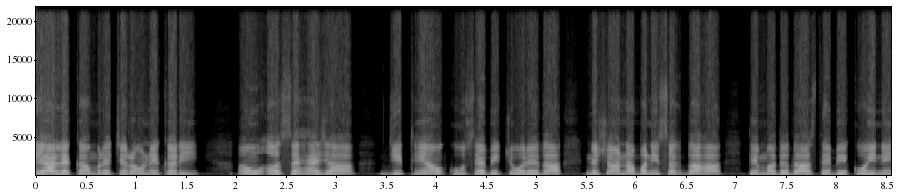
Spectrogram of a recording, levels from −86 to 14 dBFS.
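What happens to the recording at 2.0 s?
At 2.0 s, as throughout the clip, the converter's sample clock is wandering by a few microseconds, so each sample is captured slightly early or late at random. This is sample clock jitter. Because the timing error turns into an amplitude error wherever the waveform is changing fast, the speech carries a fine hiss and graininess, roughly 25 dB below the signal, that swells on loud and bright sounds and falls away in pauses.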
